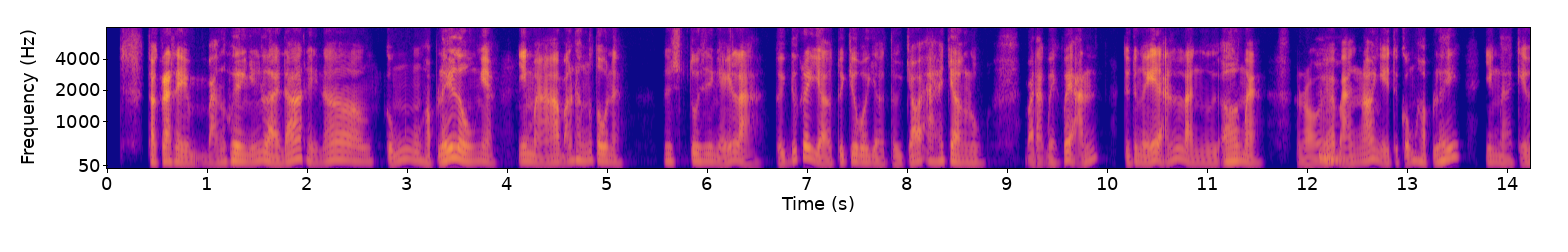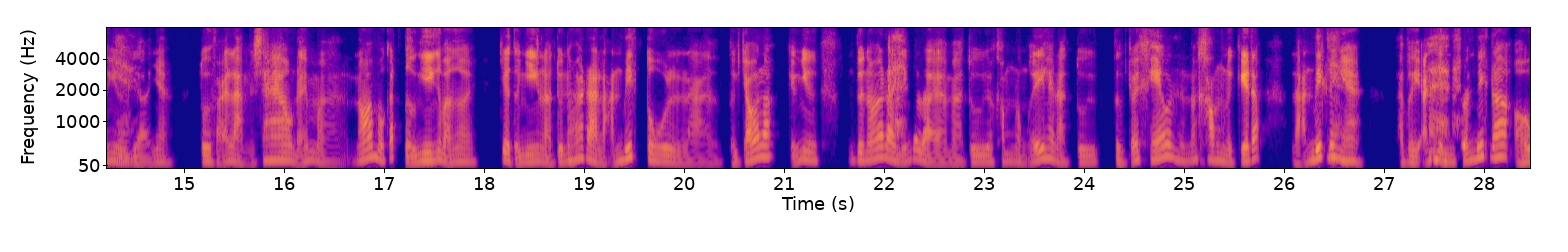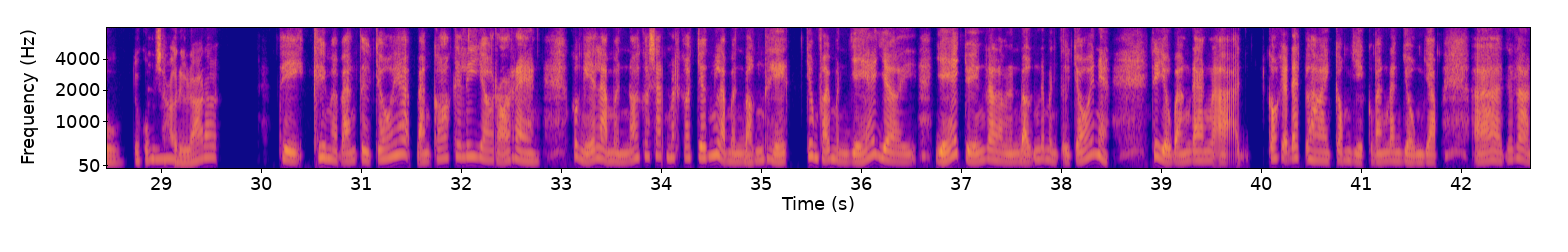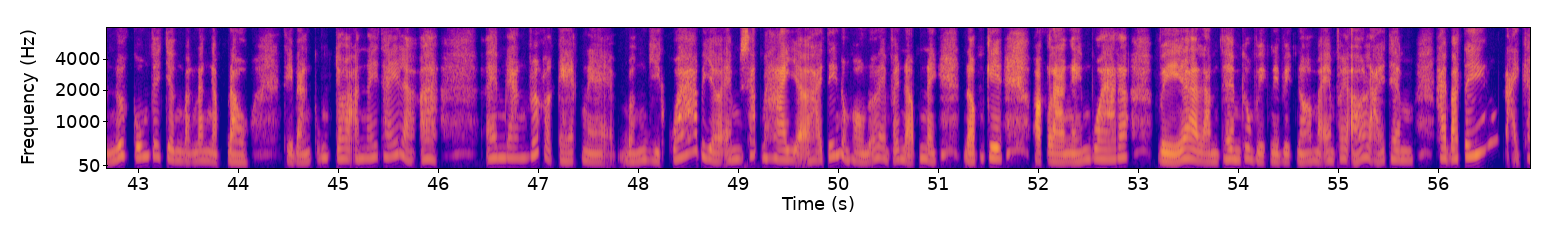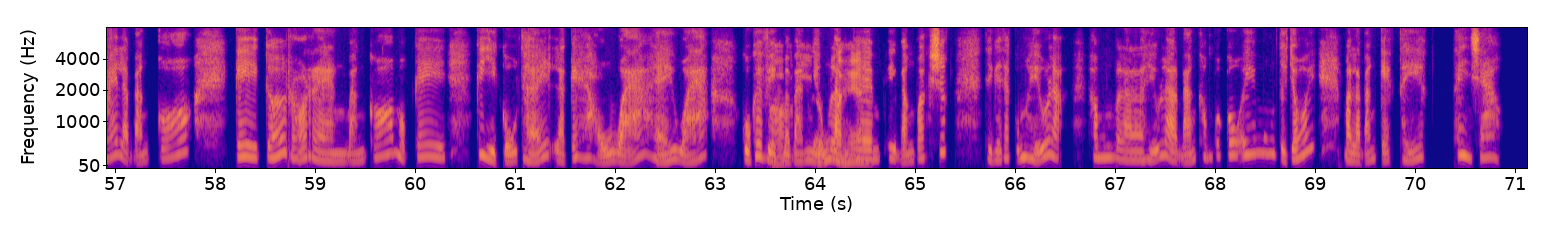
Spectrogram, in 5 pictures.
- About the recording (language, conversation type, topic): Vietnamese, advice, Bạn lợi dụng mình nhưng mình không biết từ chối
- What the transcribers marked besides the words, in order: tapping; other background noise; in English: "deadline"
